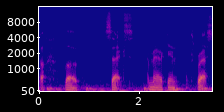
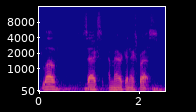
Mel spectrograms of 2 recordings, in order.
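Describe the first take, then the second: First: It is said with a loose, grooving rhythm. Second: It is said in a stiff, robotic rhythm.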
